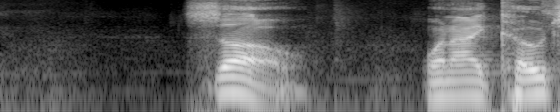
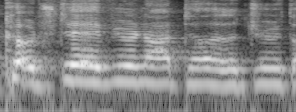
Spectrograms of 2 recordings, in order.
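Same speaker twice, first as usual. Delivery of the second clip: put-on high, whiny kid voice; mocking kids; 11 semitones higher than usual. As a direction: squeak it like a doubting kid. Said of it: "they're like".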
